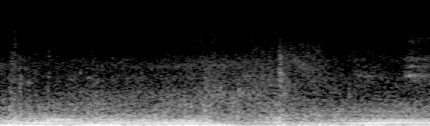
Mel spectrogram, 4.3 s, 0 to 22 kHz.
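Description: The 6.2-litre V8 of a 2022 Chevrolet Silverado ZR2 rumbles as the truck drives off-road through water, mud and rocks, a loud, steady low growl with splashing and cabin rattles, no talk.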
